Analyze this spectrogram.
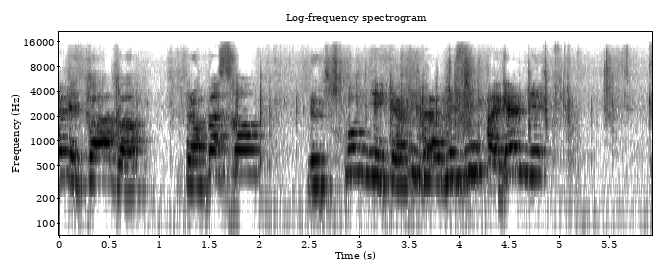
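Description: A woman sings in a high, playful puppet voice close by.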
